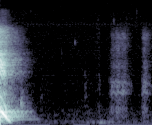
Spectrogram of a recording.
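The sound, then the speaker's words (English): A single sharp sneeze bursts out, loud and abrupt, then fades quickly into near silence with only a faint trace of noise afterward. “Bless you.”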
